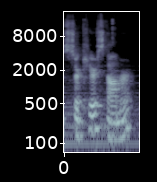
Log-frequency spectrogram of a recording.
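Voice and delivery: ordinary delivery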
